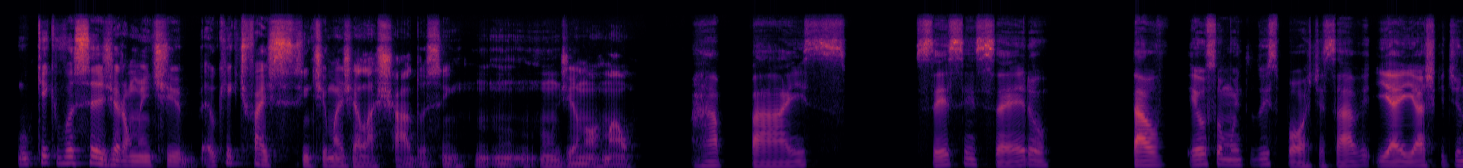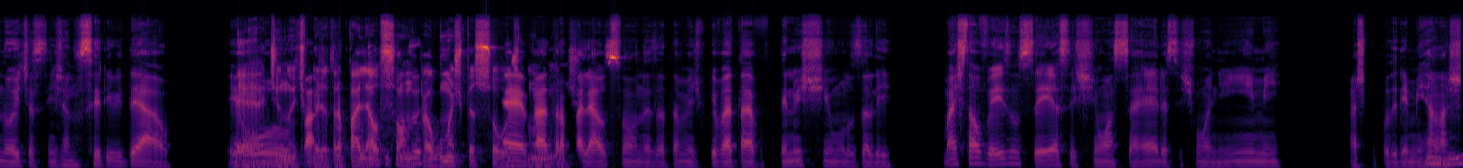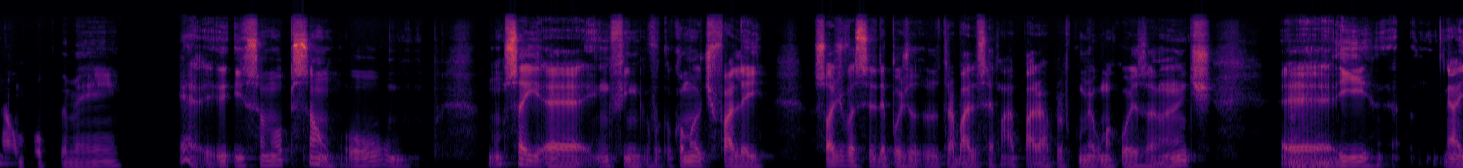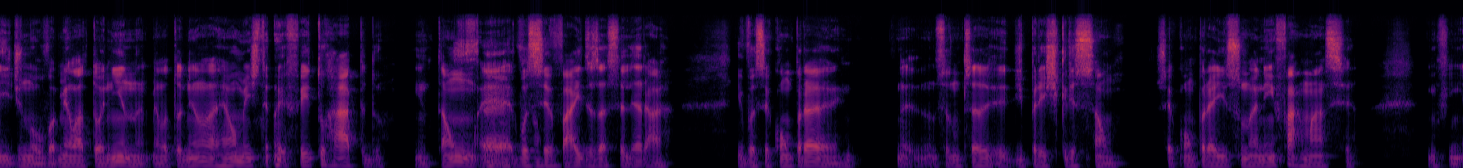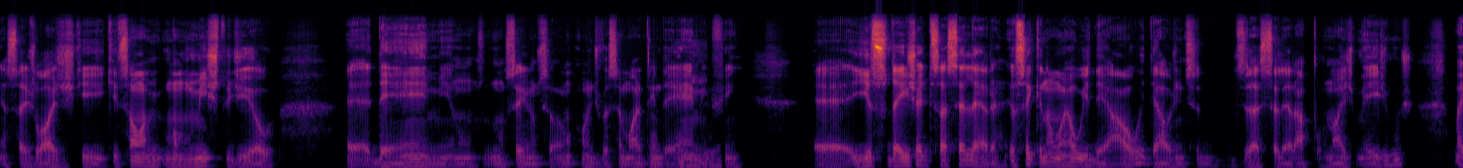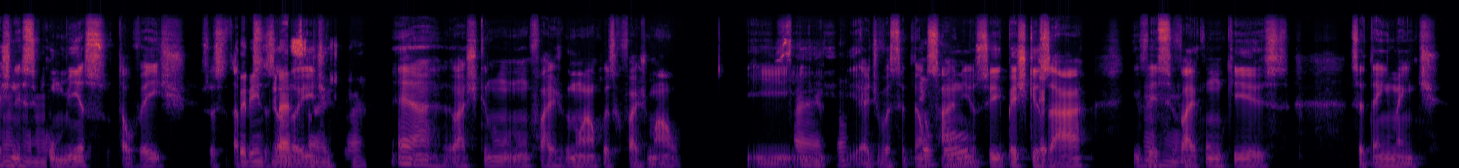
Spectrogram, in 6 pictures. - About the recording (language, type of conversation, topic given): Portuguese, advice, Como posso manter um horário de sono mais regular?
- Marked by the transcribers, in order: tapping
